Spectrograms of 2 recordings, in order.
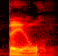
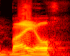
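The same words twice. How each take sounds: First: It is said in a plain accent. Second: It is said in a Southern preacher accent.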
